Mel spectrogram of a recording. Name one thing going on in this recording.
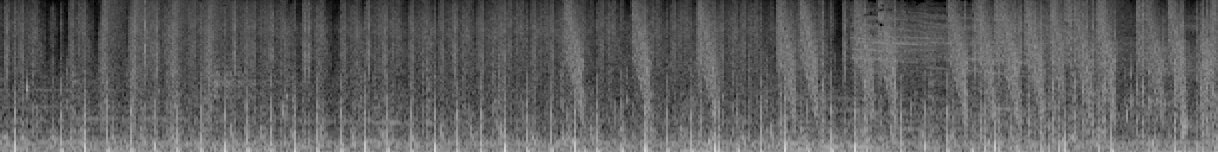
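Rapid, punchy video game hit sounds thump over and over as enemies take damage.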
